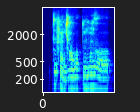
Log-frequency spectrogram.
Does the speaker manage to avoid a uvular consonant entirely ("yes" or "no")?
yes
